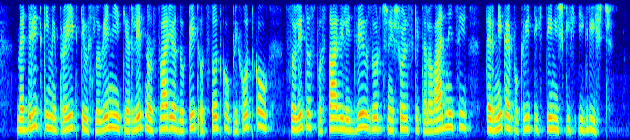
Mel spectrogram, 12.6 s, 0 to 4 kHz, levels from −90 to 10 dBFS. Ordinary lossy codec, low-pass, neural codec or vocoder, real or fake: none; 3.6 kHz; vocoder, 22.05 kHz, 80 mel bands, HiFi-GAN; fake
